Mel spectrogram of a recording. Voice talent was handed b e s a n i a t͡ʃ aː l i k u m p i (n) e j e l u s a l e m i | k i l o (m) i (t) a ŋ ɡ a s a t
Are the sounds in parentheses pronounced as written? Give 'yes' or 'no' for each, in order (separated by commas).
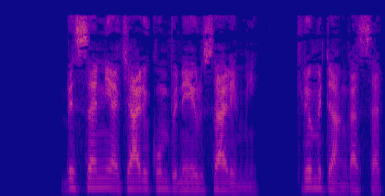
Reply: yes, yes, yes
